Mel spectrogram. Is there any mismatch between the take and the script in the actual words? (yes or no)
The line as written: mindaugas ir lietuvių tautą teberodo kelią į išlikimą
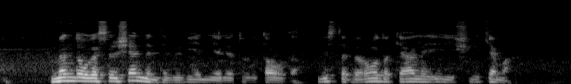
yes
